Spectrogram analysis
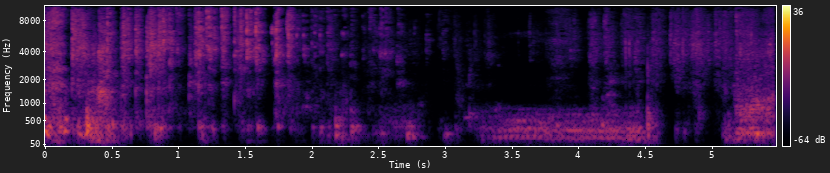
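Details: French bulldog puppy with an adult Jack Russell terrier asserting leadership. Noisy scuffling and snarls, then a steady low rumbling growl lasting over a second before a sharp return to scuffling.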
